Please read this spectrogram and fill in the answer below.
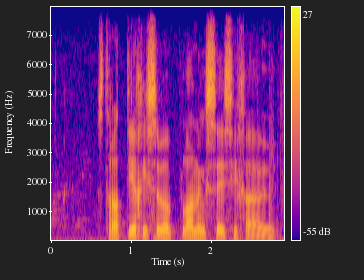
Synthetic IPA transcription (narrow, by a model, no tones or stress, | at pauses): strʔɐtiəχisəbəplɐnəŋsɛsiχəɦœw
